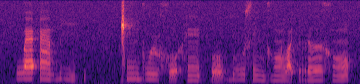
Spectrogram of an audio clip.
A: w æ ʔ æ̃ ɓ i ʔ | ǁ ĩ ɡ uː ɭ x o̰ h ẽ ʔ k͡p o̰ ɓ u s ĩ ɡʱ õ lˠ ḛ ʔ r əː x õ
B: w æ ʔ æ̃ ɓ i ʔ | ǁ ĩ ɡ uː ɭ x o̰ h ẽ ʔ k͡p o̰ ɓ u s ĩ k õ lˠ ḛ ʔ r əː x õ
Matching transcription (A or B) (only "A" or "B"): A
